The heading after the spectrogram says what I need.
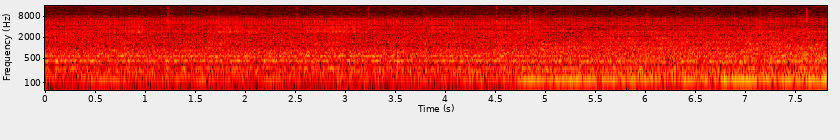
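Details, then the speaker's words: Carrier Infinity 96 (58MVB-080) direct-vent gas furnace heating on low stage, which it runs about 90% of the time, with outside combustion air and blower-on delay while the heat exchanger warms: steady, soft hum and even airy rush with no knocks or rattles; normal. "it's very quiet especially when running in low stage um it normally runs in low stage about 90% of the time"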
